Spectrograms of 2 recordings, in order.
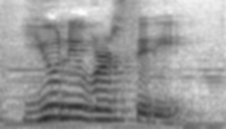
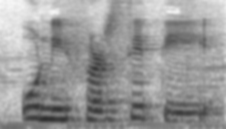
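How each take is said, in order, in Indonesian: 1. Kata ini diawali dengan bunyi y. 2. Kata ini diawali dengan bunyi vokal biasa. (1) "tapi bunyinya university" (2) "Bunyinya bukan university"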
